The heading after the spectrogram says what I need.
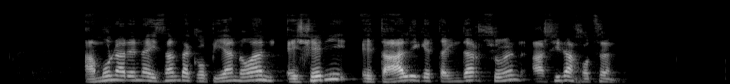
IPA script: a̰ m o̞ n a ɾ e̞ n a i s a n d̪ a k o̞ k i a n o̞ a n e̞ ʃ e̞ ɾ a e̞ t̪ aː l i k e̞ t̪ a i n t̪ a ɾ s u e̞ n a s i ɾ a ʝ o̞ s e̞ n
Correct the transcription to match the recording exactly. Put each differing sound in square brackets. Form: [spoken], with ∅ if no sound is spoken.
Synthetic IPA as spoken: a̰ m o̞ n a ɾ e̞ n a i s a n d̪ a k o̞ [p] i a n o̞ a n e̞ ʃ e̞ ɾ [i] e̞ t̪ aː l i k e̞ t̪ a i n [d̪] a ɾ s u e̞ n a s i ɾ a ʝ o̞ [t͡s] e̞ n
